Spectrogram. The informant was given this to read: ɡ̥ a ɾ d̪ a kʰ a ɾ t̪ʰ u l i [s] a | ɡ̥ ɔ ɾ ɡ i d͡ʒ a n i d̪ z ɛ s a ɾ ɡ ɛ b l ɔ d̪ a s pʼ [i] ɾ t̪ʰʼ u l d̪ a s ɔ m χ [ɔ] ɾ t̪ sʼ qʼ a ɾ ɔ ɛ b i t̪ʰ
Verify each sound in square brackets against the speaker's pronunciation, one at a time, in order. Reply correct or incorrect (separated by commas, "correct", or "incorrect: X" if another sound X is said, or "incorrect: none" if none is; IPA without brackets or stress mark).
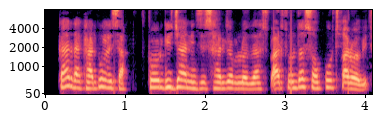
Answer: correct, incorrect: a, incorrect: u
